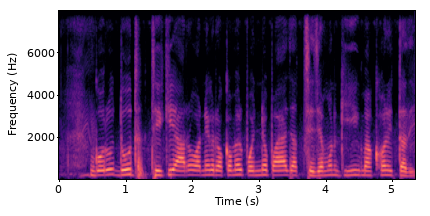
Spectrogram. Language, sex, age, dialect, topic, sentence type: Bengali, female, 18-24, Western, agriculture, statement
